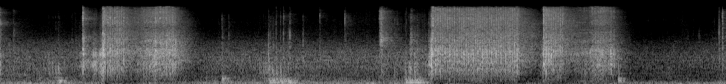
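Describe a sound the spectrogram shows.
A power ratchet whirs in short bursts.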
